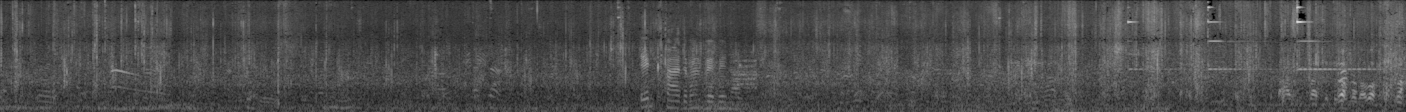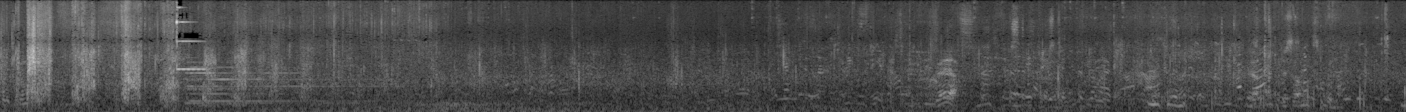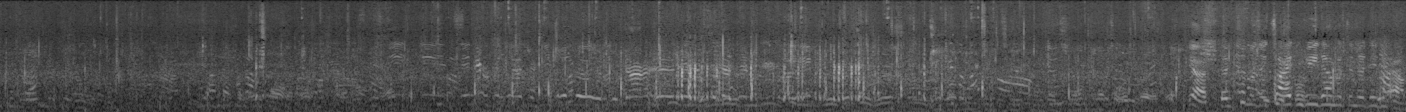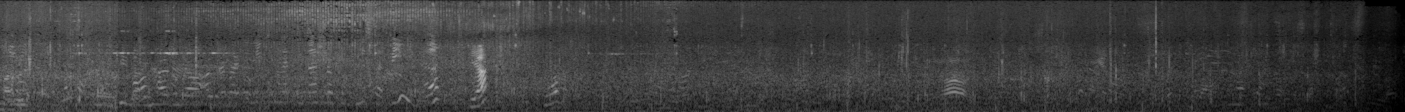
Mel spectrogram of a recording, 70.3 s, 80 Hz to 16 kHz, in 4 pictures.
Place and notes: monheim, rheindeich, sonntagsspaziergänger
konversationen flanierender sonntagsspaziergänger
project: :resonanzen - neanderland soundmap nrw: social ambiences/ listen to the people - in & outdoor nearfield recordings
18 April 2008, 13:36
